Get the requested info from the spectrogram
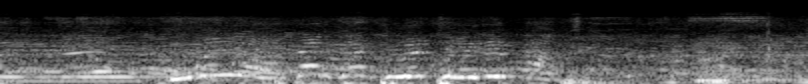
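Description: Many voices speaking aloud at once, as in a crowd praying together, over held musical notes that stop about a second in and come back near the end.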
